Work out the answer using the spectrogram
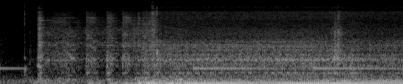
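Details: Salvage-auction Chevy Cruze, bought sight unseen, with a busted radiator: starter cranks in a few quick pulses, then the engine catches and settles into a smooth, even idle; normal start.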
